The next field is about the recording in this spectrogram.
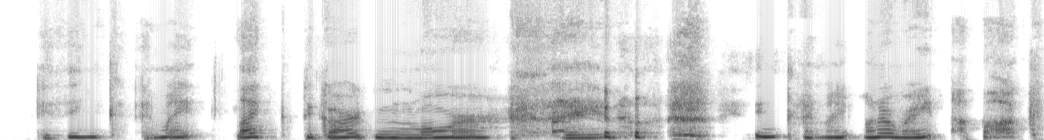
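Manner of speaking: small, high inner voice, wondering aloud. Acting out a small inner voice that speaks up: whispering inner voice. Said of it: "one little whispering voice inside going".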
